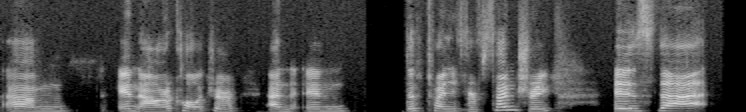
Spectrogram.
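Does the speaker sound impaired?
Yes: cerebral palsy; non-progressive, needs change over time; uses wheelchair and crutches to move around.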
